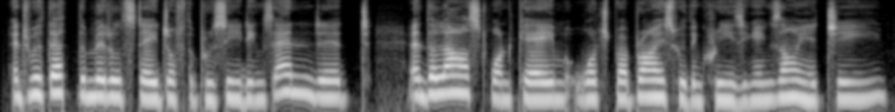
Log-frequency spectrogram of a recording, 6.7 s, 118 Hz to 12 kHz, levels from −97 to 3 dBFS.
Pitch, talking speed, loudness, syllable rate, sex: 215 Hz, 180 wpm, -18 LUFS, 5.5 syllables/s, female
